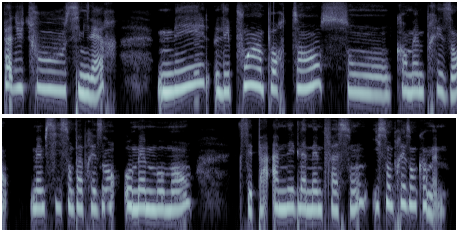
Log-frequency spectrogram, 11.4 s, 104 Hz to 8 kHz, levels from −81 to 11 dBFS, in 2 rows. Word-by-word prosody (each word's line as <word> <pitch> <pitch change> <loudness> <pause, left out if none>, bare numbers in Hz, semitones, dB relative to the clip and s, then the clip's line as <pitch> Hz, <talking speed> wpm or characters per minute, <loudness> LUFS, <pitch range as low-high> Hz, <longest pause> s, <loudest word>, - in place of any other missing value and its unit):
pas 320 - +4
du 285 0 -1
tout 275 -3 0
similaires 220 -5 +1 0.5
mais 280 +8 +5
les 245 0 +2
points 320 +6 +3
importants 280 +2 +1
sont 230 -6 -2
quand 255 -3 -2
même 245 0 +1
présents, 225 -4 -4 0.3
même 245 0 0
s'ils 250 0 -5
sont 250 0 -3
pas 245 0 0
présents 250 +2 -4
au 260 -1 +3
même 245 0 +4
moment, 235 +4 +1 0.6
que - - -15
c'est - - -2
pas - - -3
amené 245 0 +2
de 245 - -3
la 240 - +1
même 230 0 +1
façon, 235 +5 -3
ils 260 - -6
sont 285 -1 0
présents 275 -1 0
quand 265 0 -2
même. 200 +1 -4
245 Hz, 175 wpm, -20 LUFS, 235-275 Hz, 0.6 s, mais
